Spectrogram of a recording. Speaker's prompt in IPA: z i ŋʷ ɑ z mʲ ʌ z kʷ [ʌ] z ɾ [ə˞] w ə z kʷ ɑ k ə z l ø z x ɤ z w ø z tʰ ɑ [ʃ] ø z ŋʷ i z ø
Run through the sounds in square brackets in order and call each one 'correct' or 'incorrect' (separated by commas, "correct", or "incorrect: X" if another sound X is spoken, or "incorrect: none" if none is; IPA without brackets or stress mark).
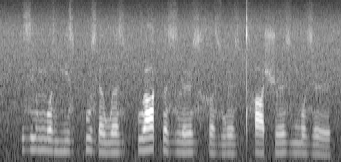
correct, incorrect: ə, correct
